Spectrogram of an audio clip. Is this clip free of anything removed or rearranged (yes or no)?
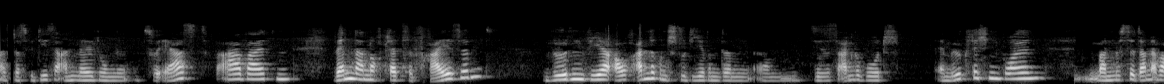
yes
